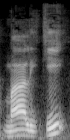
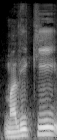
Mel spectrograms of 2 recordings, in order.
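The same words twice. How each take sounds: First: The vowel after the m is held long. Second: The vowel after the m is kept short.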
